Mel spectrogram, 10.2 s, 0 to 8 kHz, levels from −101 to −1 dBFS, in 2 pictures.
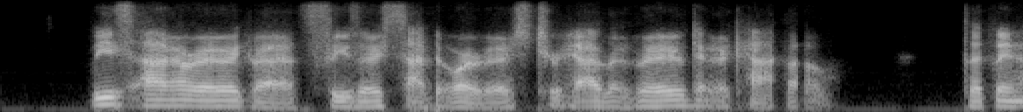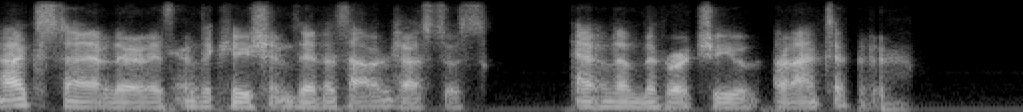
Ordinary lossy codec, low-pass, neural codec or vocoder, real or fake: Opus, 16 kbps; 7.2 kHz; codec, 16 kHz, 0.5 kbps, FreqCodec, larger model; fake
